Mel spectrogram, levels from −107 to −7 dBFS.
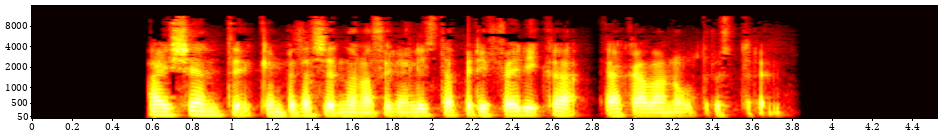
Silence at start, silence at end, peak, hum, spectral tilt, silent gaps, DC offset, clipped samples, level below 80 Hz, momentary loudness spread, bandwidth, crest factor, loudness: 0.55 s; 0.8 s; 0 dBFS; none; -5.5 dB/octave; none; under 0.1%; under 0.1%; -56 dBFS; 10 LU; 11.5 kHz; 18 dB; -17 LUFS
